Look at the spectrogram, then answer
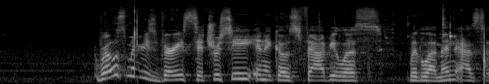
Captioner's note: none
